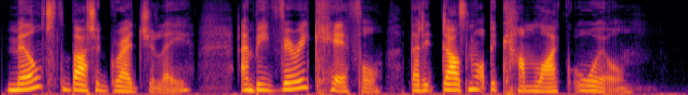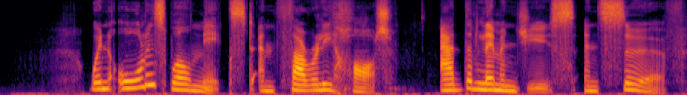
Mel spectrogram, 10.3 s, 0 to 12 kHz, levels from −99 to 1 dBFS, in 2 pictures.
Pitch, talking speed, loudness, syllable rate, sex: 190 Hz, 170 wpm, -22 LUFS, 5.3 syllables/s, female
